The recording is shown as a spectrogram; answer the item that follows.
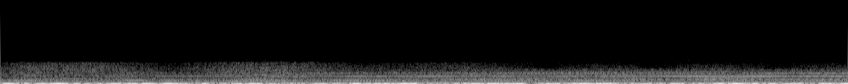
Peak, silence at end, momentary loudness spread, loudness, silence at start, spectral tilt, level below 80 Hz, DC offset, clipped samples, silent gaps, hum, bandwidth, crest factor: -4 dBFS; 0 s; 4 LU; -33 LUFS; 0 s; -14 dB/octave; -26 dBFS; under 0.1%; under 0.1%; none; none; 1.1 kHz; 10 dB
